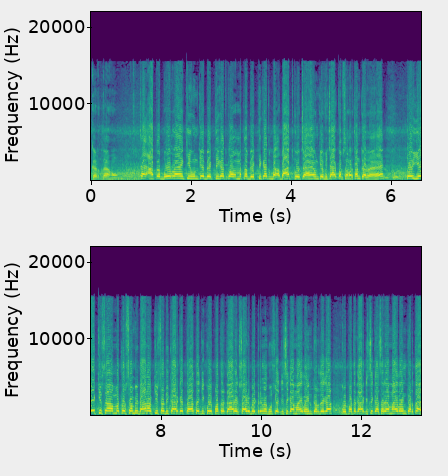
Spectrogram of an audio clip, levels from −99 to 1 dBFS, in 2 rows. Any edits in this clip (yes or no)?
yes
